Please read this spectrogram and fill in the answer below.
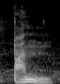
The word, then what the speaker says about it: Bann: Bahn, B-A-H-N. Now, there's a similar word that means hex, that's Bann, B-A-N-N. – Two N's, so it's a short vowel sound. – Yes, it has double consonants. N-N, B-A-N-N, Bann versus B-A-H-N, Bahn.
